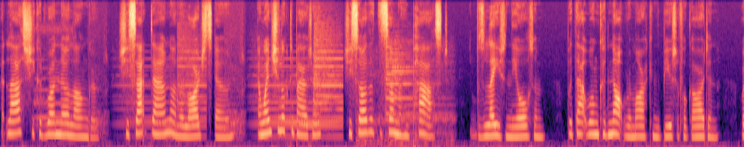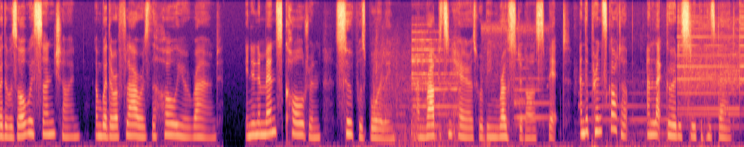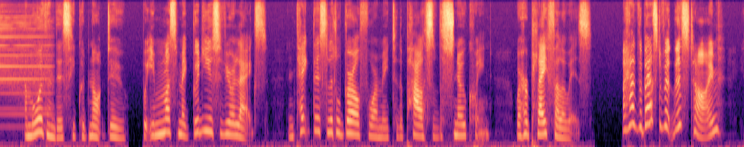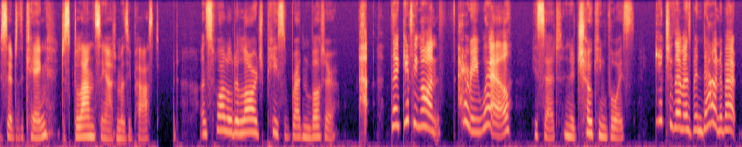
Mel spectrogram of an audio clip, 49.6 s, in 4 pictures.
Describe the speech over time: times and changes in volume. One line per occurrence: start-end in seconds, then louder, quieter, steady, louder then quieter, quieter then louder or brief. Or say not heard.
0.0-49.5 steady.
